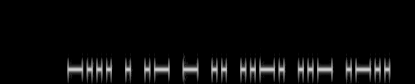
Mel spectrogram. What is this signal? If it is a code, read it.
Morse code, heard as a keyed tone, about 25 wpm, 700 Hz. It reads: BEATIFUL
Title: Sentences from Top 1300 Words - New Word Drill - 25wpm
